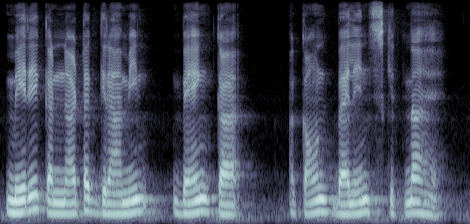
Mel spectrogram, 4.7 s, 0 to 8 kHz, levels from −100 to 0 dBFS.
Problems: constant background noise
